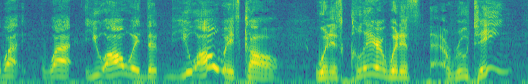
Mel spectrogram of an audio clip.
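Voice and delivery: anxious retelling. Retold or imitated. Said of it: "I'm like".

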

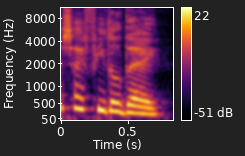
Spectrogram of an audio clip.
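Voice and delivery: usual speaking voice

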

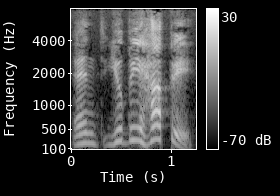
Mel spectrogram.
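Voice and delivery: over-the-top bad Russian accent. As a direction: command it like a cartoon Russian dictator. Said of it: "that's my bad Russian accent".

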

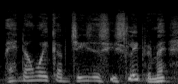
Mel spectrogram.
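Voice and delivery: low, hushed warning; soft, low aside to a friend; hushed disciple. Acted. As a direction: keep it down so he stays asleep. Acts out disciples' exchange.

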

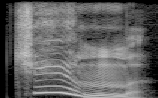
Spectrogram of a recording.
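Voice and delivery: high, loud hail; calling out. Acted. Lady cook arriving at the jetty, calling out. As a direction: sing out his name, drawn down.

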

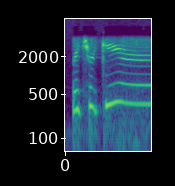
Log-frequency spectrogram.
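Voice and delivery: high, slow call for a pet. Real, not acted. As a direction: sing out the name to lure it. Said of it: "Can you call for the gerbil".

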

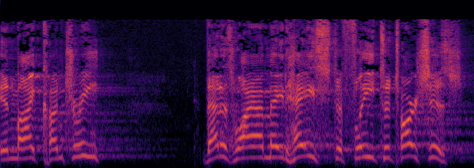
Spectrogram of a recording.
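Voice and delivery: high, loud impassioned scripture reading; preaching at full force. Acted. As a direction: pour out Jonah's angry prayer, then let it sink. Preacher reads Jonah's angry prayer.

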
